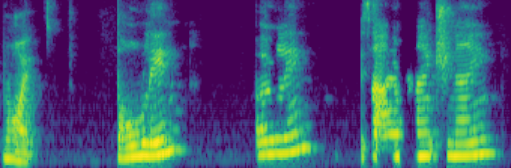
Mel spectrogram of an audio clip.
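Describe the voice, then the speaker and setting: A soft-spoken woman chats casually on her ASMR live stream. She greets her viewers by name and answers their questions in a relaxed, rambling way, with plenty of fillers. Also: on the high side, slow pace. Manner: chatty, reads and greets viewers' comments. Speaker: ASMR channel host.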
